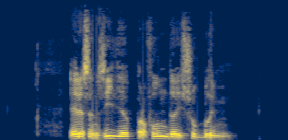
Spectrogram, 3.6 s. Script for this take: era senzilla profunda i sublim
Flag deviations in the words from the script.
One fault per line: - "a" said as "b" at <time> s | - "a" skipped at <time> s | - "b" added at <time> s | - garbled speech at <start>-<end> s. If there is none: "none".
none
